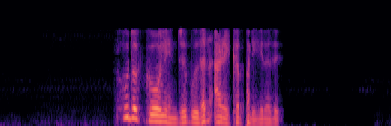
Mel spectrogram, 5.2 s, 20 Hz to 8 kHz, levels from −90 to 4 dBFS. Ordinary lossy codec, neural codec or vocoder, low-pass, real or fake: AAC, 16 kbps; codec, 16 kHz in and 24 kHz out, 0.6 kbps, FocalCodec, streaming, 2048 codes; 7.2 kHz; fake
